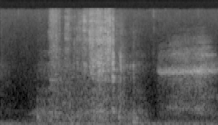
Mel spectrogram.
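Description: Faint rustling and handling noises, loudest about a second in.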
